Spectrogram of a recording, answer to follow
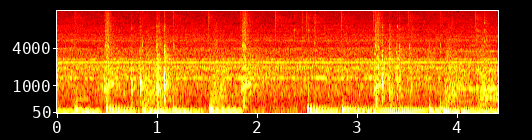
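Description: Computer keyboard clicking in scattered keystrokes as code is typed, over a steady low hum whose pitch shifts in steps.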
